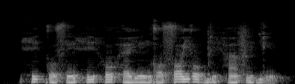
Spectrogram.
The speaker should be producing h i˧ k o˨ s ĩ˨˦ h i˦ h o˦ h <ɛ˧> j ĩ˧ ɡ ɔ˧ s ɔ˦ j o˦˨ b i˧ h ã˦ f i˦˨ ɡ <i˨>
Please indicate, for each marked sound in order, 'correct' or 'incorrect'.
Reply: correct, incorrect: ĩ˨

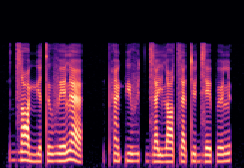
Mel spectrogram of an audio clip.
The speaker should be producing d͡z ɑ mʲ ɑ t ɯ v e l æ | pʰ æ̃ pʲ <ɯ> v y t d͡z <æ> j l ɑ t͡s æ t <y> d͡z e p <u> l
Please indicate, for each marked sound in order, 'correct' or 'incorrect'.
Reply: correct, correct, correct, incorrect: ø

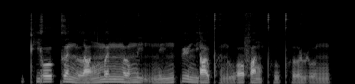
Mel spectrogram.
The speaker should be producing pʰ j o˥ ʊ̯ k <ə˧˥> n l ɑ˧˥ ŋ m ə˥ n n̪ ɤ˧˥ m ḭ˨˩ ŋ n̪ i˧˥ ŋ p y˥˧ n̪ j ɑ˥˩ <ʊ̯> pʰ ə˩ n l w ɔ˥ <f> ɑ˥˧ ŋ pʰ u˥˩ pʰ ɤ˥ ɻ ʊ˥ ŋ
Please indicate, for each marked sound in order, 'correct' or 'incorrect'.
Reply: incorrect: ə˥˩, correct, correct

